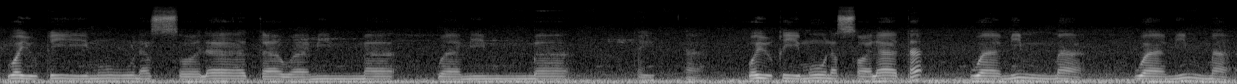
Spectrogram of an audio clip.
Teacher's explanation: Huruf mim di situ bertasydid. Maka didengungkan ya teman-teman ya. Dighunahkan ditahan dua harakat. Ya, adanya udara yang keluar dari pangkal rongga hidung dengan disertai penahanan selama dua harakat.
